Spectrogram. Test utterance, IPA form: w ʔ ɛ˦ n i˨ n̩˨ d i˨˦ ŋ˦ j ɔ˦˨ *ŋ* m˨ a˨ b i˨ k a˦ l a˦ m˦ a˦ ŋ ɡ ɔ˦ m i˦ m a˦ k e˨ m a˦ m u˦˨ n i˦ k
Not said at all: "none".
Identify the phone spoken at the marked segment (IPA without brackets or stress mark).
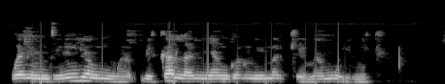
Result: ŋ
